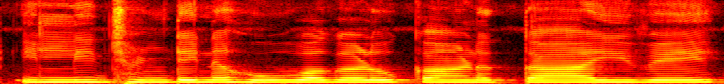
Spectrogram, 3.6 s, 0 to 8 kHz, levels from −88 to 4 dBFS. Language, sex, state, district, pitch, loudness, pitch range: Kannada, female, Karnataka, Bidar, 205 Hz, -14 LUFS, 205-210 Hz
